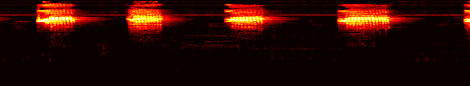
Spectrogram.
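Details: Oriental magpie-robin chick call used for luring adults: five high, scratchy, buzzing rasps, each fading at the end, spaced about one second apart in otherwise near silence.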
